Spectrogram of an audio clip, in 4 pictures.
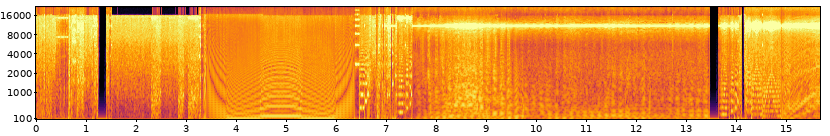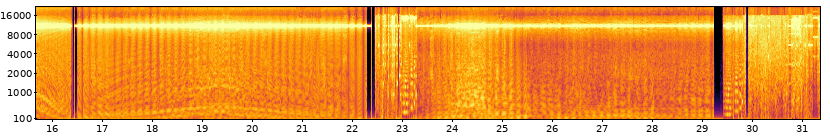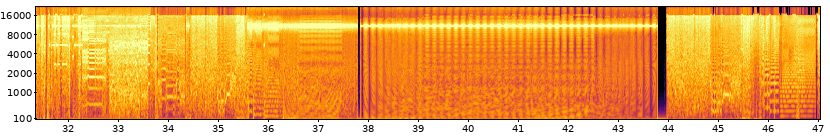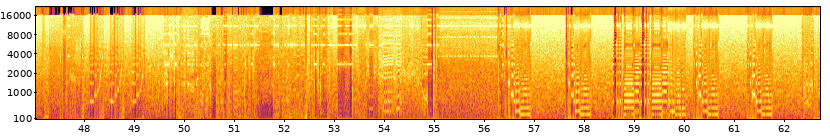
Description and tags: Raw data from programs on my computer thrown into audacity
